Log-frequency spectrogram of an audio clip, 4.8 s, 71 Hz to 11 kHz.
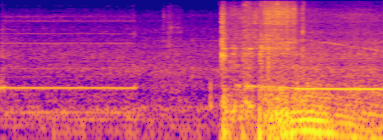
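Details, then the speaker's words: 2005 Dodge Neon 2.0L after replacing the Sentry Key Immobilizer Module: quiet ticking, then the starter catches quickly and the engine fires into a steady idle; started right up, everything communicating. "we go. Started right up. Everything's communicating well."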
